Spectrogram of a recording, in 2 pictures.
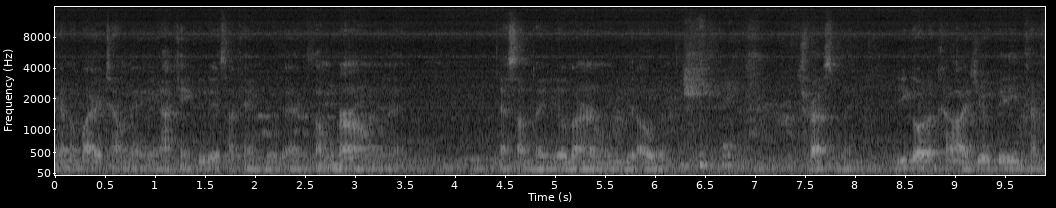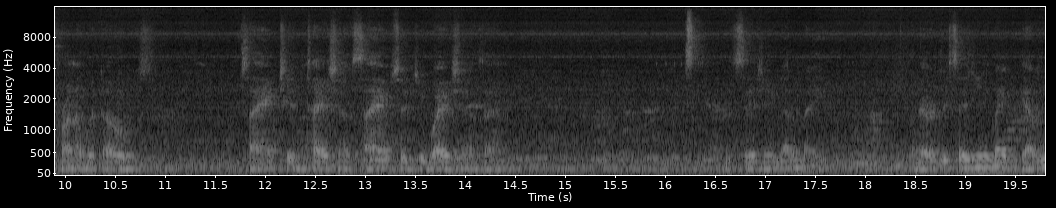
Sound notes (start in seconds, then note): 6.2 laughs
